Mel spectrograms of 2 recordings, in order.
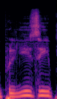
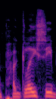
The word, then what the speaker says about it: Puglisi: It's technically Puglisi, but, you know, we go Puglisi because it's simplified, obviously.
